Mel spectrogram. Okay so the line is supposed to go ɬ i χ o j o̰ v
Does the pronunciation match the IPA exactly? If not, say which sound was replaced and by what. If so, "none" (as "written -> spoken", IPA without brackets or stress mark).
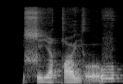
χ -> q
